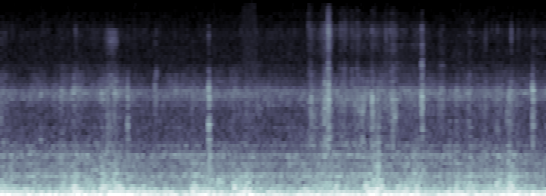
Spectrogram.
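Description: Steady low rumble of a moving passenger train heard from inside the carriage, with a few faint clicks scattered through it.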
